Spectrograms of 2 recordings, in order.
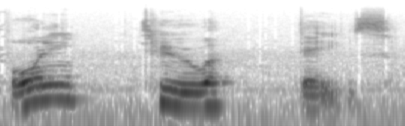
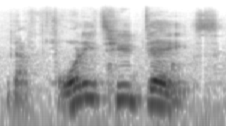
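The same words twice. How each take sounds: First: Very slow "Forty-two", breathy "days"; stretched emphasis. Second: Said in the usual way. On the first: Shown as a demonstration. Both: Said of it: "repeats for emphasis".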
